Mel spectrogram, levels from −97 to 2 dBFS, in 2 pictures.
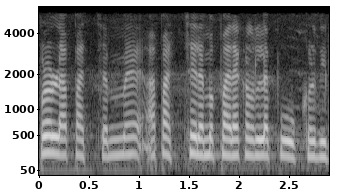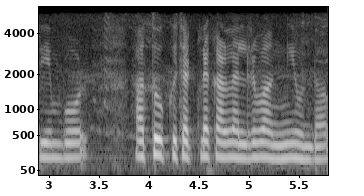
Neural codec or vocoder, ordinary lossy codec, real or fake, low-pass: none; MP3, 48 kbps; real; 5.4 kHz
